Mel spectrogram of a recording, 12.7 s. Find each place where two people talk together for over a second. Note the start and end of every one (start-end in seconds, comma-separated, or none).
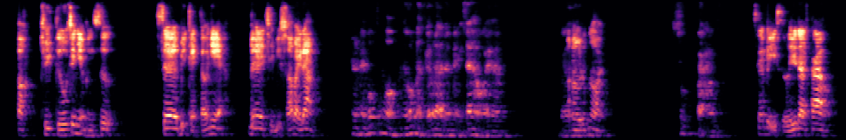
none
